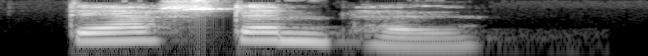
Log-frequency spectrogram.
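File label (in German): "Stempel", German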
